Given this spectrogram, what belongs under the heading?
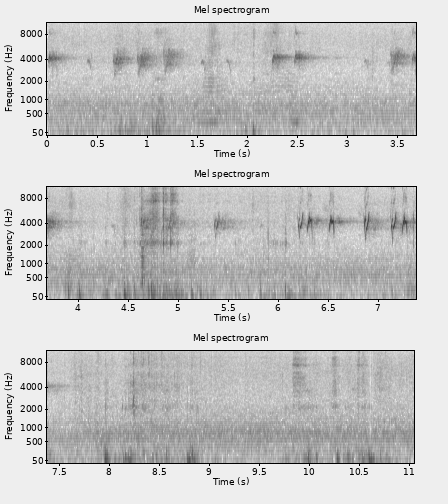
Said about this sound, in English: Bird, different bird.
